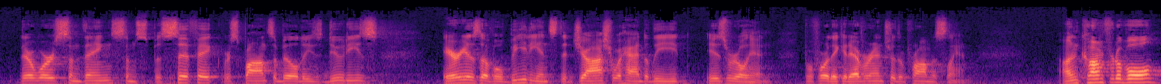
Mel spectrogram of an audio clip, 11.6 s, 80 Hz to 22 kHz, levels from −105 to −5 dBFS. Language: English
